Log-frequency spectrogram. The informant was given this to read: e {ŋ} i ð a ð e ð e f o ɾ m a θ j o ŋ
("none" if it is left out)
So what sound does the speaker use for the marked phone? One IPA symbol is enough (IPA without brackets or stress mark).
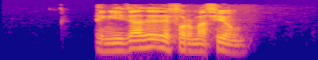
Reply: ŋ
